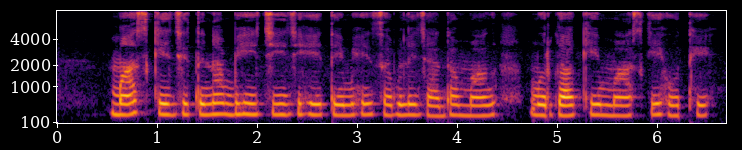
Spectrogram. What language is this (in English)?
Chhattisgarhi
